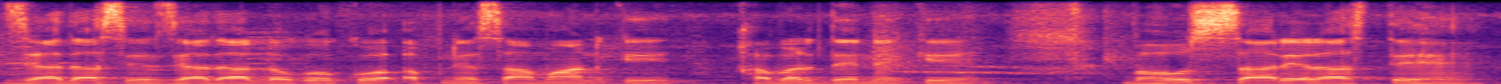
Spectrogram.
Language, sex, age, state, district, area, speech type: Urdu, male, 18-30, Bihar, Araria, rural, spontaneous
